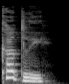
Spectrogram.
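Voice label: "cuddly", British English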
